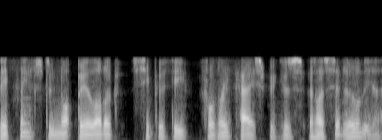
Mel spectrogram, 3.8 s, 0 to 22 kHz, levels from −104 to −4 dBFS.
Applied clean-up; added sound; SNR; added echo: neural separator model SepFormer WHAMR!.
